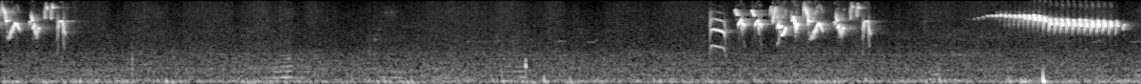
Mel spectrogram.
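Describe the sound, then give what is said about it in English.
A sparrow sings in short bursts of high chirps: a brief burst at the start, a rapid run of chirps later, then a sustained high whistle, over a faint, steady background. “Also, I believe it likes sparrow singing.”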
